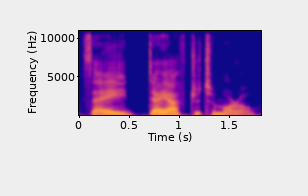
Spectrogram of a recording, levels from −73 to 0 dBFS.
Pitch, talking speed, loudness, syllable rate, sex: 210 Hz, 165 wpm, -16 LUFS, 4.5 syllables/s, female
